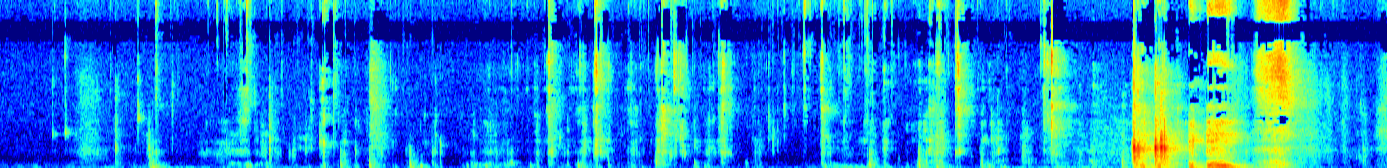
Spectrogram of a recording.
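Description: Close-up chewing of king crab meat: small wet smacking and clicking mouth noises, scattered and irregular. About eleven seconds in comes a louder burst of mouth noise lasting a second or so.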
